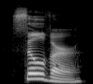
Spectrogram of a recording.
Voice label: "SILVER", english; 3000 words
